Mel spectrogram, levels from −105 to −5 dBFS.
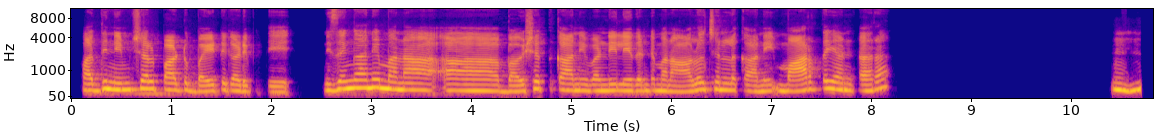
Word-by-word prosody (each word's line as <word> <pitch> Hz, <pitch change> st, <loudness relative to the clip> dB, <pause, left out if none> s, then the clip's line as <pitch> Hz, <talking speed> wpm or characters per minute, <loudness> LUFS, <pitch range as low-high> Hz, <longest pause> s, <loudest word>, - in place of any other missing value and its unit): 10 200 Hz, +5 st, +2 dB
నిమిషాల 225 Hz, +3 st, +2 dB
పాటు 215 Hz, 0 st, +1 dB
బయట 175 Hz, +1 st, 0 dB
గడిపితే, 170 Hz, -3 st, -4 dB, 0.5 s
నిజంగానే 265 Hz, +6 st, +4 dB
మన 225 Hz, -1 st, +2 dB, 0.5 s
ఆహ్, 190 Hz, -1 st, +1 dB
భవిష్యత్తుకనివ్వండి 195 Hz, -1 st, -1 dB
లేదంటే 190 Hz, +1 st, -2 dB
మన 180 Hz, -, -3 dB, 0.2 s
ఆలోచనలు 215 Hz, +1 st, -2 dB
కానీ 175 Hz, 0 st, -2 dB, 0.2 s
మారతాయి 225 Hz, +7 st, +1 dB
అంటారా? 195 Hz, +4 st, -2 dB, 2.3 s
హు‌హు‌. 205 Hz, -1 st, +4 dB
200 Hz, 90 wpm, -23 LUFS, 185-225 Hz, 2.3 s, నిజంగానే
